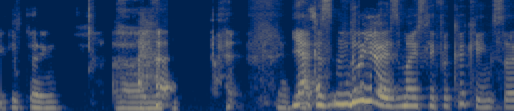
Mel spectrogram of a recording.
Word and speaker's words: Nduja: And Lucas mentioned Nduja. Oh, now, Nduja. He has made some Nduja. Is that how you pronounce it?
